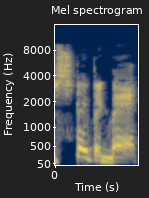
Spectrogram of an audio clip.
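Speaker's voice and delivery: ordinary talk, nothing marked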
